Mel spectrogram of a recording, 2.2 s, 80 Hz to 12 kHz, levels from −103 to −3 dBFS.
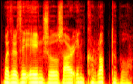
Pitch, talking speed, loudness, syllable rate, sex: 115 Hz, 135 wpm, -17 LUFS, 5.6 syllables/s, male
